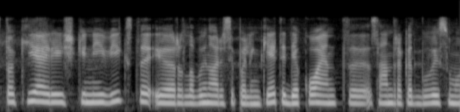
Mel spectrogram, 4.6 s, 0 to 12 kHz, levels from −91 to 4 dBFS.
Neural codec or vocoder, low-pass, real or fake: none; 7.2 kHz; real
